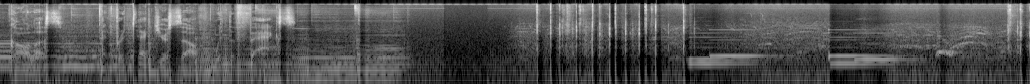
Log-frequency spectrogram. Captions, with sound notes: CALL US AND PROTECT YOURSELF WITH THE FACTS. [COMPUTER KEYS CLICKING]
